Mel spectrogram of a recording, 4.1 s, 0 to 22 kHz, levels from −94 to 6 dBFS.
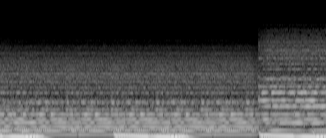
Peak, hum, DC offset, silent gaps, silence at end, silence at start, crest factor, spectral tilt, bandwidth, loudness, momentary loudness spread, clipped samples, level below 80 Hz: -6 dBFS; none; under 0.1%; none; 0 s; 0 s; 12 dB; -9.5 dB/octave; 5.2 kHz; -22 LUFS; 11 LU; under 0.1%; -20 dBFS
